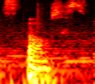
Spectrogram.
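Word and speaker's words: spouses: escriben los esposos entonces Recuerda que se pronuncia spaas y significa esposos cuando quieres hablar de los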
